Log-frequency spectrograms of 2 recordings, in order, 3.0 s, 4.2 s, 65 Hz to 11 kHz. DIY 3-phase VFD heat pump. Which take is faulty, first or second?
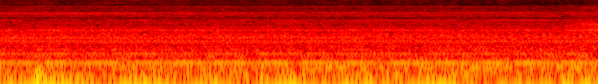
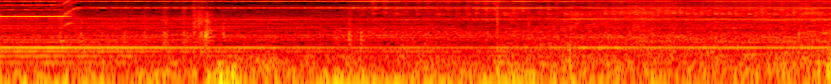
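second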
